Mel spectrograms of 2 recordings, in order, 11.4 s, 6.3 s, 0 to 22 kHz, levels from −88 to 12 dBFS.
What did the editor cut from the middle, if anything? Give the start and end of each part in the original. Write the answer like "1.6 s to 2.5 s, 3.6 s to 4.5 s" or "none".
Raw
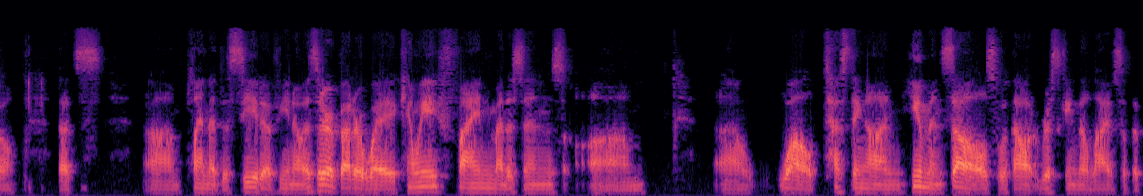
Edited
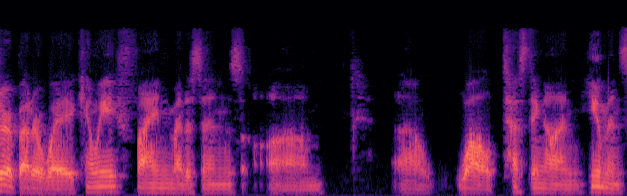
none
